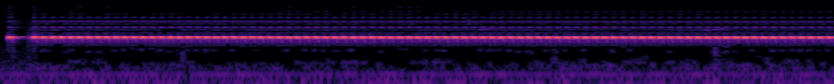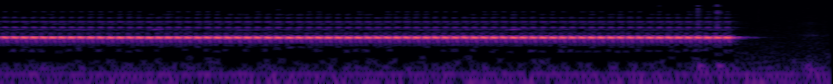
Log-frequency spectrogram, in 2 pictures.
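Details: Isolated American toad from North Dakota giving its trill, higher, more melodic and longer than a Canadian toad's: one unbroken, high, musical buzzing tone held steadily for nearly eight seconds, then stopping abruptly.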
